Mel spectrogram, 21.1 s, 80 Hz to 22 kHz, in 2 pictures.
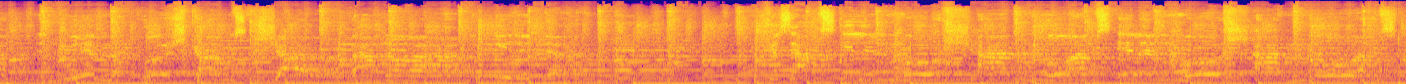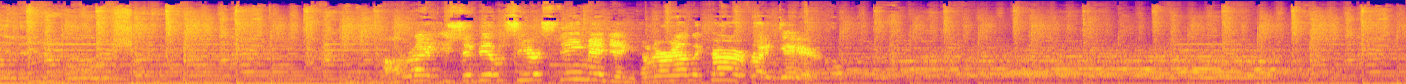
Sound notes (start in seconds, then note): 16.6 train whistle howling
